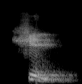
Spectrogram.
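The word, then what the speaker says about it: شين: Sin, shin. Sin, shin. Kalau tidak punya titik namanya sin biasa, S lah kalau dalam bahasa Indonesia. Sedangkan kalau dia punya titik 3 namanya shin. Ya, shin.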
